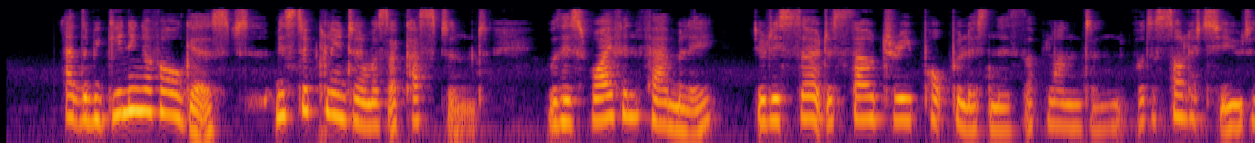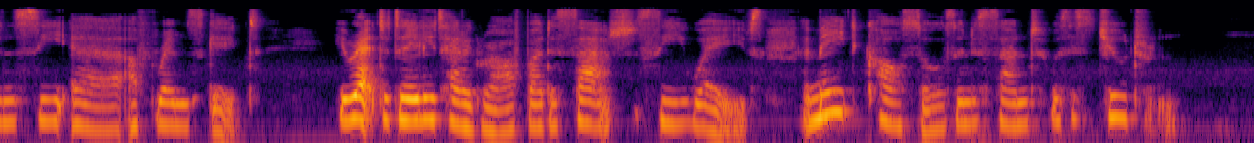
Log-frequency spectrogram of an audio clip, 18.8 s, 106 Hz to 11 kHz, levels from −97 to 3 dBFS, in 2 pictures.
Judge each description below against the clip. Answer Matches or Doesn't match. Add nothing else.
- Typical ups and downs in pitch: Matches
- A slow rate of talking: Doesn't match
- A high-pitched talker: Matches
